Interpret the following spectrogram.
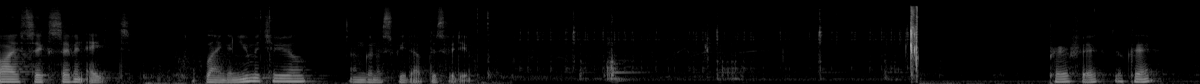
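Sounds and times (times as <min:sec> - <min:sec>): mouse and keyboard clicking: 0:04.8 - 0:09.2.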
